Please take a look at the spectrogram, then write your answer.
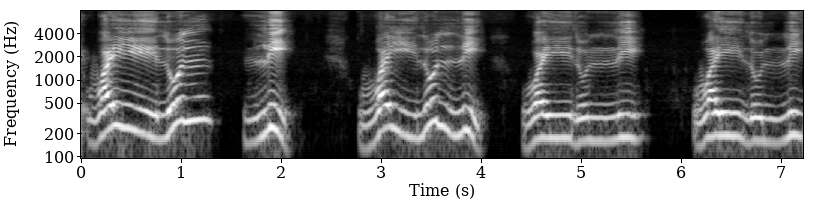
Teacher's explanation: You drop the tanween. You don't say waylun. You say waylul. So you replace the noon with a lam.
